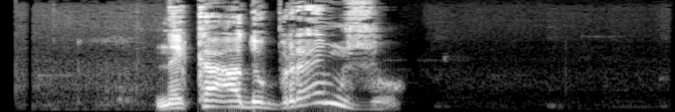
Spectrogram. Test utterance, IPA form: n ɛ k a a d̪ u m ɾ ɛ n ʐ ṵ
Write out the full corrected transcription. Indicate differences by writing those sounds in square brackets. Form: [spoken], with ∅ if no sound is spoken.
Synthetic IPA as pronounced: n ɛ k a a d̪ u [b] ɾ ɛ [m] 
